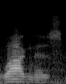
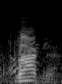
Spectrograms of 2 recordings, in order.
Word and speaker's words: Wagner: We just left a grotto, which was man-made underground after a scene from one of Wagner's... – Wagner! – I butchered that, didn't I? – You butchered that.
